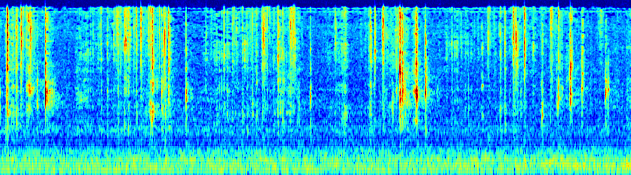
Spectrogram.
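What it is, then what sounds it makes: Bar of soap being shaved. A metal utility knife blade shaves curls off a solid square tan-yellow soap bar held in a hand with long nails. Quiet, rapid scraping and crisp, high ticks repeat throughout over a steady low hum, with a few sharper cuts standing out near the start and middle.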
